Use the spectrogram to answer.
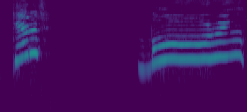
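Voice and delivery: very high, with pauses between words; squeaky monkey prodding for a laugh; monkey puppet. A narrator's reading. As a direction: spell out the joke in a squeaky puppet voice. Puppet monkey repeats punchline.

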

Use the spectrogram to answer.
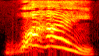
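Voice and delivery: very high-pitched yelp of a question; bewildered cry. A narrator's reading. Rima cries out to Jamie, bewildered cry. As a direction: cry it out, voice leaping up. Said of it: "cried Rima".

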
